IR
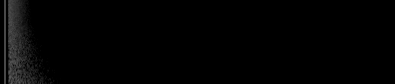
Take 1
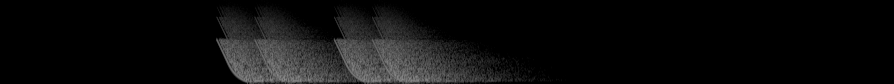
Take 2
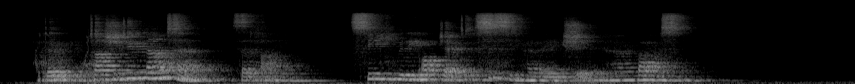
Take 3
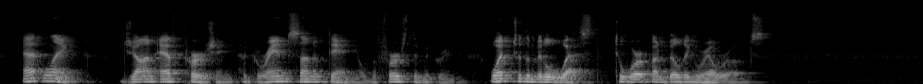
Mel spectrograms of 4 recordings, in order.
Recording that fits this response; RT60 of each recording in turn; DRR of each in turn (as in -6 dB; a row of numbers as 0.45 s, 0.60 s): 2; 2.4 s, 0.95 s, 0.50 s; -9.0 dB, -5.0 dB, 9.0 dB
